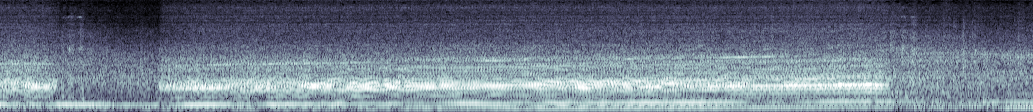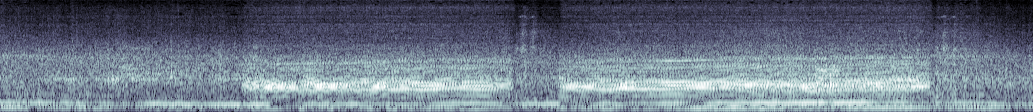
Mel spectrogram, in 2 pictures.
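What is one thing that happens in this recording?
A car's engine drops in pitch briefly as the driver shifts gears.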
